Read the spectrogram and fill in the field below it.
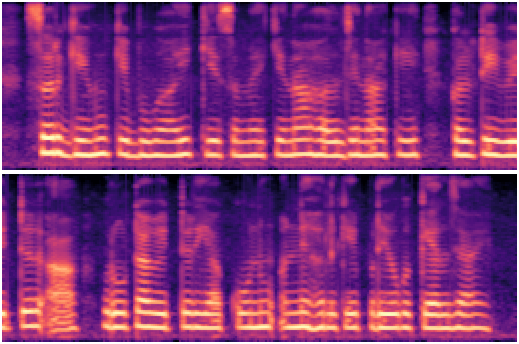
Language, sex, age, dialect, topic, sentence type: Maithili, female, 25-30, Bajjika, agriculture, question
